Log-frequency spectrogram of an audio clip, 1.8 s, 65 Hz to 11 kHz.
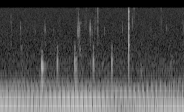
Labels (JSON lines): {"label": "anthrophony, boat engine", "recorder": "SoundTrap 300"}
{"label": "biophony", "recorder": "SoundTrap 300"}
